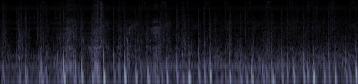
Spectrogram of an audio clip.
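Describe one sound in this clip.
A horse's hooves thud quickly on a dirt path.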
